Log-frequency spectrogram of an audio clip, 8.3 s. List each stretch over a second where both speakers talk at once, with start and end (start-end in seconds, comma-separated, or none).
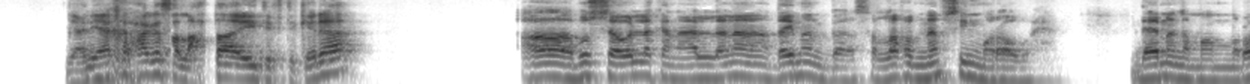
none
